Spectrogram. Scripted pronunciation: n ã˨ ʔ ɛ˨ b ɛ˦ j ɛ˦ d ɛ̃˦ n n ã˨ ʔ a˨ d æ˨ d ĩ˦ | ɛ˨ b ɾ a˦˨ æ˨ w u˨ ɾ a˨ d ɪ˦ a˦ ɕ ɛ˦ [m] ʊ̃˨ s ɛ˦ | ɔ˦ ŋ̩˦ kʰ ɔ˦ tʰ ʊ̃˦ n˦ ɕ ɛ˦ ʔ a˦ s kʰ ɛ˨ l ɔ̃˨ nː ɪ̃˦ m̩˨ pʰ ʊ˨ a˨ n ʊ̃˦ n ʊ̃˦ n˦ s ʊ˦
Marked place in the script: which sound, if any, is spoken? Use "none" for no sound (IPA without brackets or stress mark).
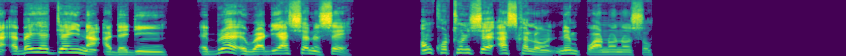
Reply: n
